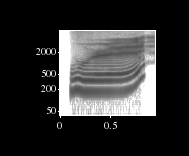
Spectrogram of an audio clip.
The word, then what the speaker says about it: Huế: ue ue ue And the tone s raising pitch again, sharp and clear. hue hue hue Our full combination moon ma hue Repeat after me.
